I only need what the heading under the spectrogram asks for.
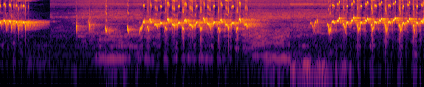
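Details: Yellow-vented bulbul giving long "gacor ropel" song as a lure for bulbuls that sing little: bursts of fast, bright whistled notes. A brief quiet gap and some low background rumble break the run.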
